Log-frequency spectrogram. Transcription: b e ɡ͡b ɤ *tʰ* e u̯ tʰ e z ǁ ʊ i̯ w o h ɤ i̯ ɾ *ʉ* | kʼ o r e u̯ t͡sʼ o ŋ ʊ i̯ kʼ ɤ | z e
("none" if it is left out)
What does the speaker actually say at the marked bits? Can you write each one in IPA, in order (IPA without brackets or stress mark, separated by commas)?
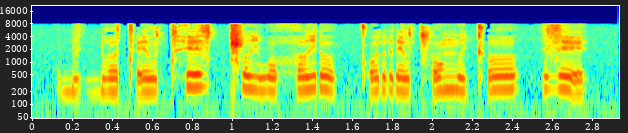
tʼ, ʊ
